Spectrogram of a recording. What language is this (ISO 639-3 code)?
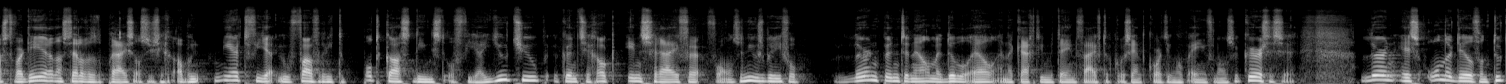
nld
